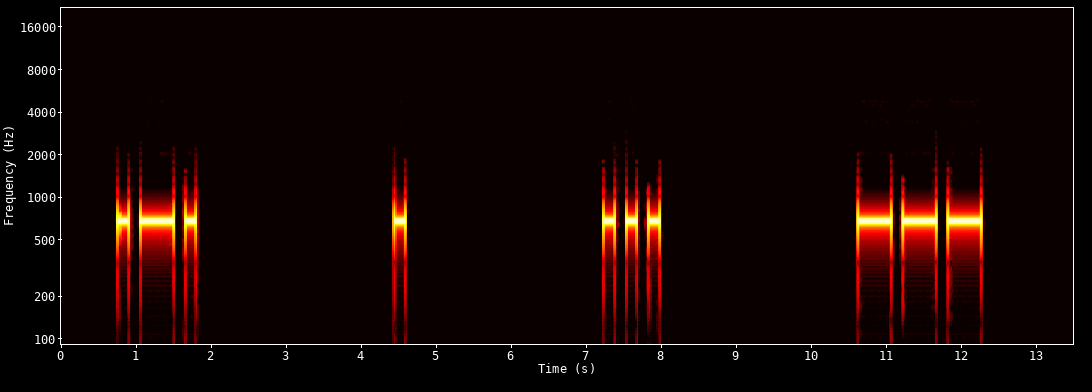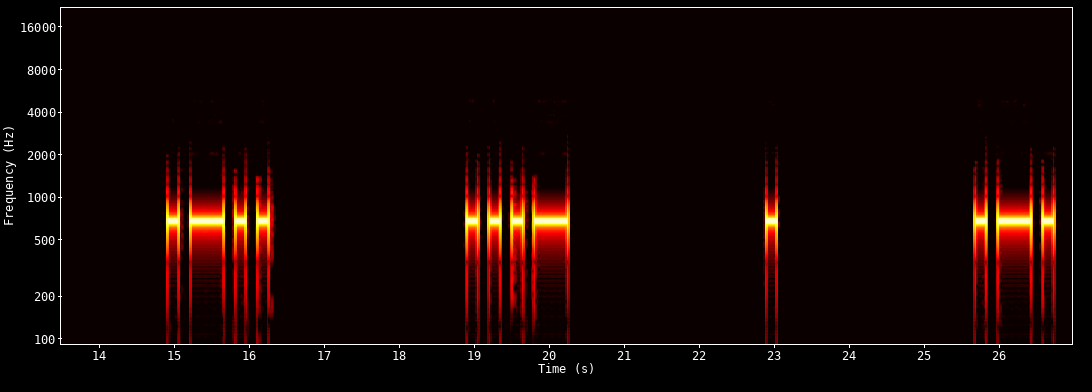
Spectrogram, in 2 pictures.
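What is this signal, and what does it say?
Morse code, heard as a keyed tone, about 8 wpm, spaced as for 3 wpm, 680 Hz. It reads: RESOLVER
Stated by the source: Morse training text at 8 ppm for Brazilian class B amateur radio telegraphy exams, from Portal do CW, PY2BRL.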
